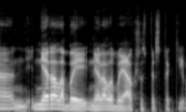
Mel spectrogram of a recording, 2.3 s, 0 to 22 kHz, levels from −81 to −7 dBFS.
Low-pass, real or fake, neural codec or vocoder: 19.8 kHz; fake; codec, 44.1 kHz, 7.8 kbps, Pupu-Codec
